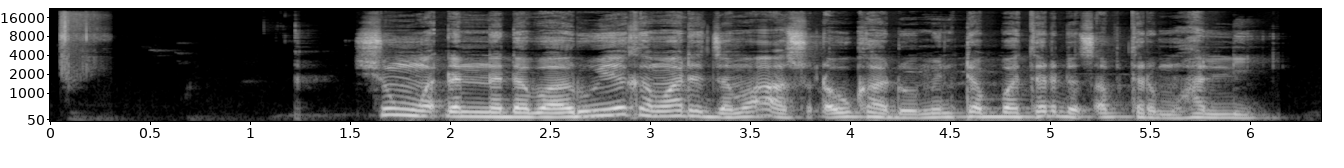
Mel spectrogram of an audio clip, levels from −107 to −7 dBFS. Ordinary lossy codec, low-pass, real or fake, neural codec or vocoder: none; none; real; none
